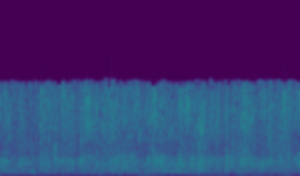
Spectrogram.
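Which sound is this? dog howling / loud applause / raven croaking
loud applause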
